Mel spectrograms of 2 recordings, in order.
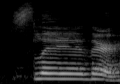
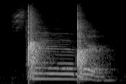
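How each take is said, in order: First: Slither said in two even clapped beats; syllable-clapped. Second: Slither said loud, split into two clapped beats; syllable-clapped. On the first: Teacher leading kindergartners clapping slither. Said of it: "You clap for me". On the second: Teacher clapping slither for the class, loud two beats. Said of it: "I'm gonna clap it". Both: Shown as a demonstration.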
